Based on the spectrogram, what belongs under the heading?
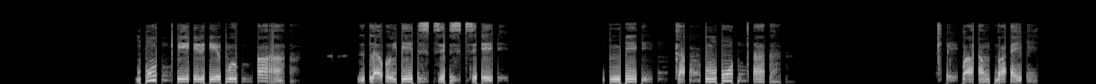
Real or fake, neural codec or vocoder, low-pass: real; none; 7.2 kHz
